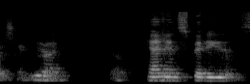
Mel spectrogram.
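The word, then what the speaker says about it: Cañon City: Canyon City is spelled CANON.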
